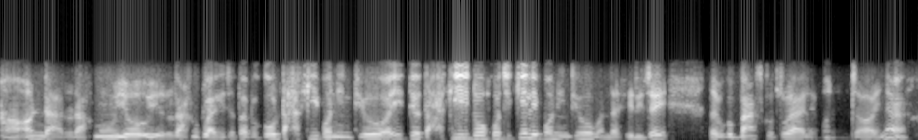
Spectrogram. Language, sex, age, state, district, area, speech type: Nepali, male, 30-45, West Bengal, Darjeeling, rural, conversation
